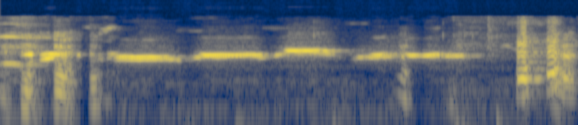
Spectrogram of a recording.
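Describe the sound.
A person whistles the X-Files theme song, a slow, sustained melody of long gliding notes, clear, with brief bursts of voice just before and after the tune.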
